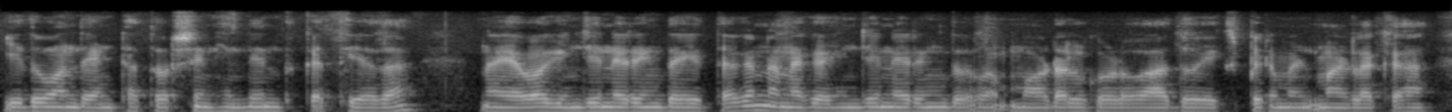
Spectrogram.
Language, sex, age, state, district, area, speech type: Kannada, male, 30-45, Karnataka, Gulbarga, rural, spontaneous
